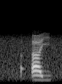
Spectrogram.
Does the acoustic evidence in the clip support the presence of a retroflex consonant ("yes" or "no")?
no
